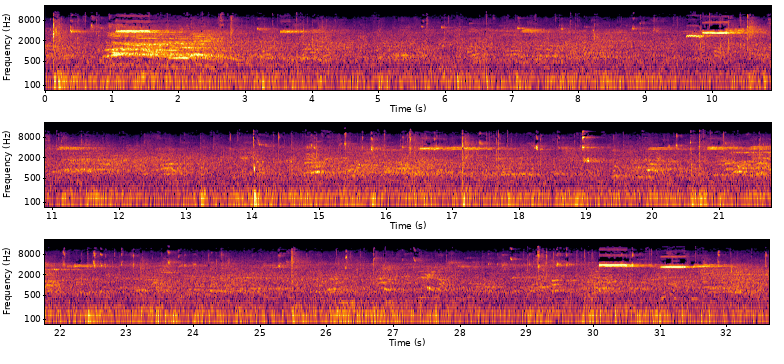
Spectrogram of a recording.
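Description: Indoor volleyball match in a large echoing hall: a burst of shouting from the players about a second in, then a steady din of voices from players and spectators with occasional sharp ball hits and short high squeaks.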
